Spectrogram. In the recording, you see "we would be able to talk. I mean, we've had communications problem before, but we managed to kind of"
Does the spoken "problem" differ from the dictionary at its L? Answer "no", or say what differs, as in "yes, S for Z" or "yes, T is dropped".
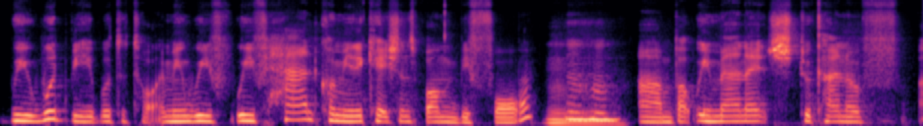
yes, L is dropped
